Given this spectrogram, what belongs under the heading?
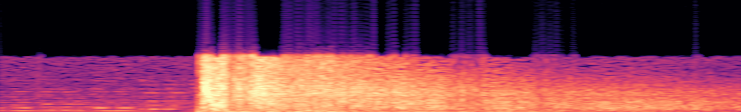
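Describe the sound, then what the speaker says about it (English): A mine detonating in an army training minefield, a single loud blast about a second in that decays into a long rumbling roar, heard over a faint musical background. "groups of men pass through minefields, mark or detonate the mines"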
